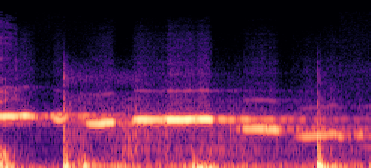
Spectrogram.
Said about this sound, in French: Quand on m'ennuyait, je sifflais à tue-tête, souvent même sans m'en rendre compte. De longues heures en train ou en bateau filaient en un clin d'œil, au son de mélodies populaires ou d'autres moins connues que j'avais inventées.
